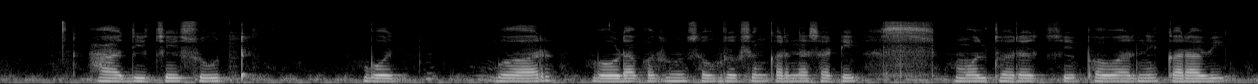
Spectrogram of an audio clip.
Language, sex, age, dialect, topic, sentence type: Marathi, male, 18-24, Northern Konkan, agriculture, statement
